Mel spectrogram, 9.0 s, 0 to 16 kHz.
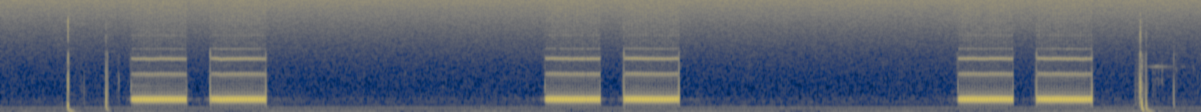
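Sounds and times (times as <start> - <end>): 
telephone ringing at a home: 1.0 - 2.0, 4.1 - 5.1, 7.2 - 8.2.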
